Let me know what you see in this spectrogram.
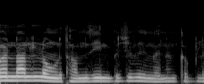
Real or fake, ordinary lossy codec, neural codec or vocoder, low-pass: real; none; none; 7.2 kHz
